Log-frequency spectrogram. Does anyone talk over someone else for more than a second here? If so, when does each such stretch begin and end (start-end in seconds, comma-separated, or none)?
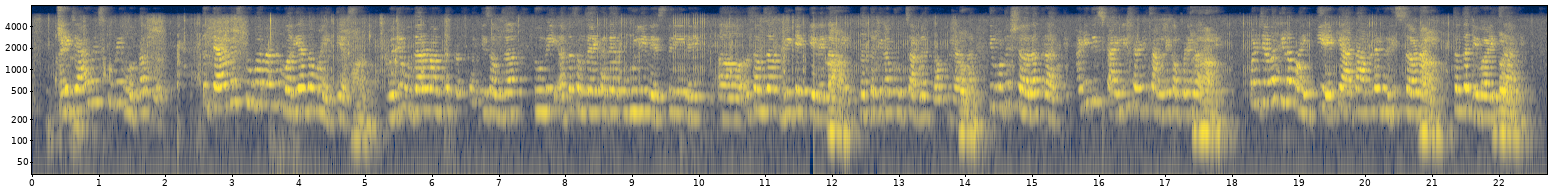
none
